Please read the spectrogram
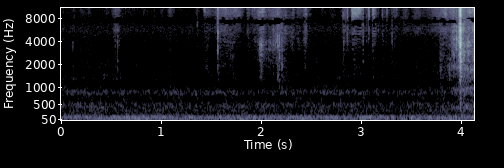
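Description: Faint rustling and light taps of a sheet of paper being laid down and smoothed by hand, a few soft touches spread through, over a steady low room hum.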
